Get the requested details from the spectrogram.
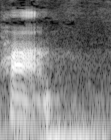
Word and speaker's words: pain: Is it pronounced Pain and not Pan or Pom? – I don't really pronounce the N, but it is like Pom.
